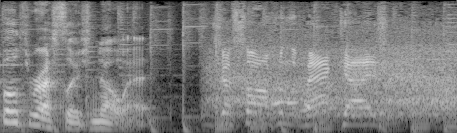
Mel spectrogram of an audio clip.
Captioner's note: crowd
